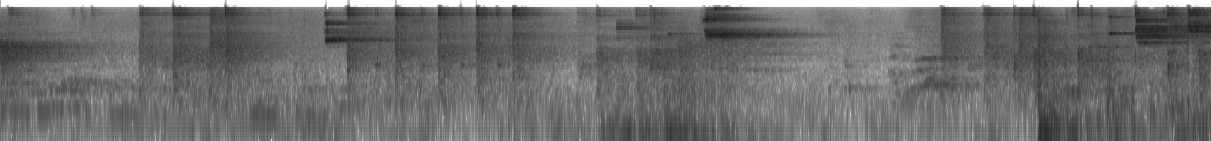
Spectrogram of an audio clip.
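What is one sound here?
A table tennis ball clicks back and forth off bats and the table in an echoing hall.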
